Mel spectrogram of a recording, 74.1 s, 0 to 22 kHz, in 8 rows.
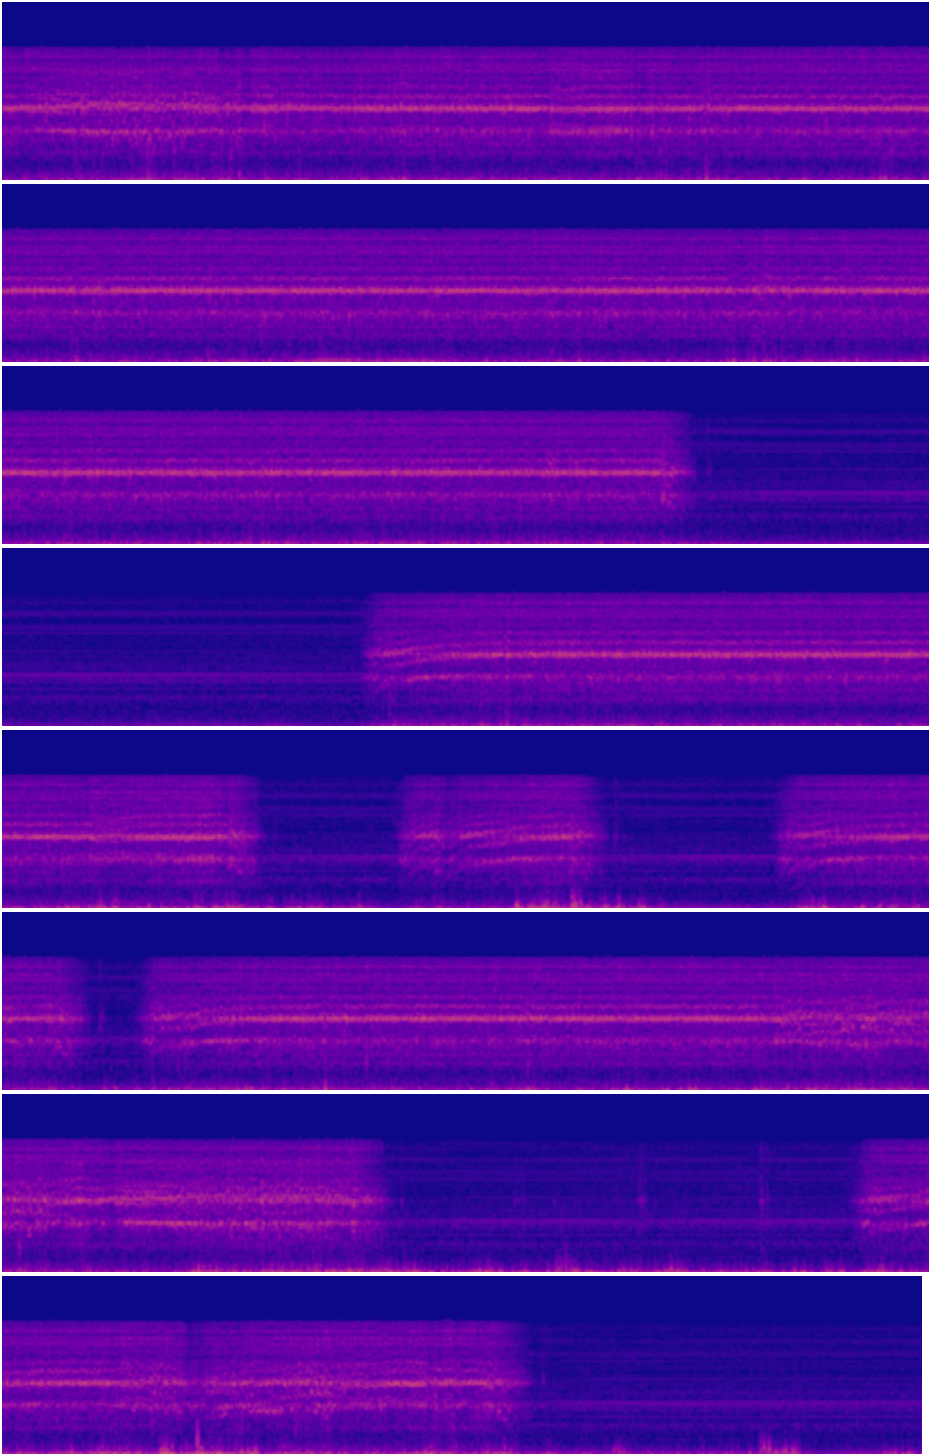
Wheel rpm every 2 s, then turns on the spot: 160, 160, 160, 160, 160, 160, 160, 160, 160, 160, 160, 160, 110, 0, 0, 20, 150, 160, 160, 130, 50, 80, 60, 100, 150, 160, 160, 160, 160, 110, 0, 0, 100, 130, 150, 10, 0.
none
